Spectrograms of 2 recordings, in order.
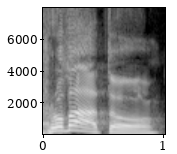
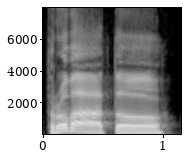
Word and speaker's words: Trovato: Trovato. Joshua Trovato. – Spell it. – J-O-S-H, T as in Tom, R-O, V as in Victor, A-T-O. Trovato.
